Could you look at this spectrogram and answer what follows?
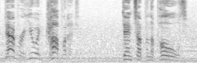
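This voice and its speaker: High-pitched, blustering corrupt mayor. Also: male voice, lively intonation, fast talker, creaky, heavy background noise. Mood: irritated, bossy. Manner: agitated, indignant, bossy. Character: blustering, corrupt male mayor, cornered and self-righteous. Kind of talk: dramatic video game acting.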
